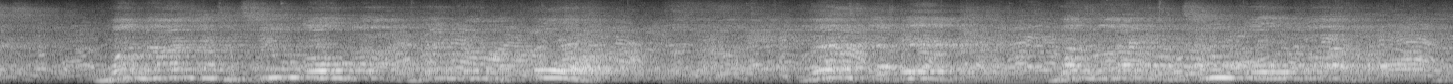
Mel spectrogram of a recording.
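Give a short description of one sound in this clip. Several men shout instructions loudly in a large echoing hall.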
